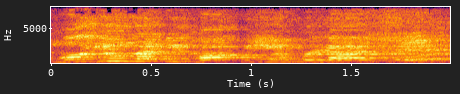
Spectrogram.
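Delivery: loud exasperated demand; exasperated outburst. Acted. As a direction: snap at them to let you talk. Pleading with imagined women.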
